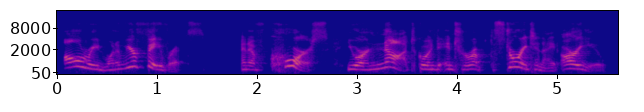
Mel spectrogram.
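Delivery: low, soft father voice; a gentle low dad tucking in his child; reading the father's lines low and soft; papa voice. Acted.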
